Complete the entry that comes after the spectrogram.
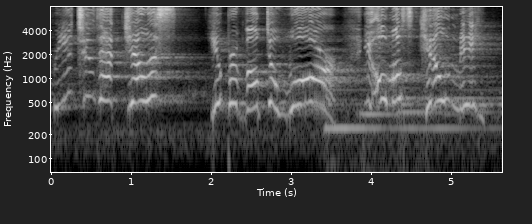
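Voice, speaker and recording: A woman plays an indignant young princess in a comic drama, wounded and accusing. She speaks slowly and emphatically, drawing out her words, with long reverb and music behind her. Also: very high voice, lively intonation, a bit bright, full character voice. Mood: furious, hurt. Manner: accusing, emphatic, drawn-out delivery. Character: betrayed, indignant young princess confronting a friend. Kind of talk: dramatic comic dub acting.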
